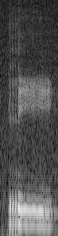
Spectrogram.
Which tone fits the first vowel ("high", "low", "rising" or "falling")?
low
